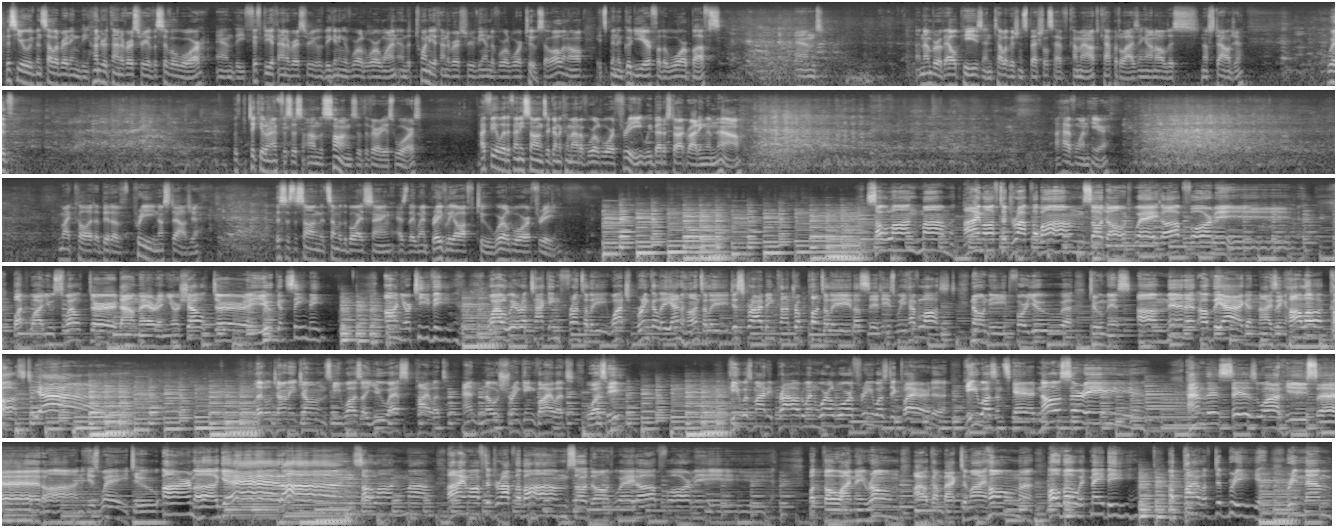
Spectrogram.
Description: I must start with two classics of comedy songs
